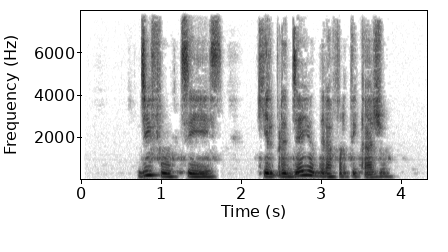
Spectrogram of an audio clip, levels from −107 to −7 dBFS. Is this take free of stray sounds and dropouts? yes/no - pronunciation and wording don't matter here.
yes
